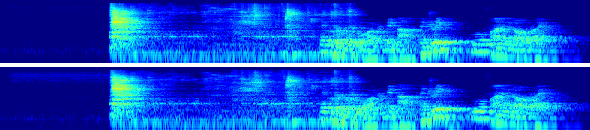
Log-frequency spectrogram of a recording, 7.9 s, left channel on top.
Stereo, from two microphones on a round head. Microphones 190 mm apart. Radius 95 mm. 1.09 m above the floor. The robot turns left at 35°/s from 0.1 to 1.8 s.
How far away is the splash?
About 0.9 m.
